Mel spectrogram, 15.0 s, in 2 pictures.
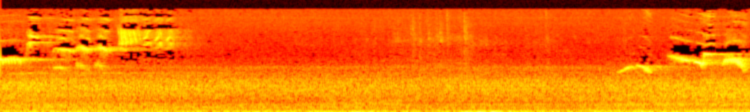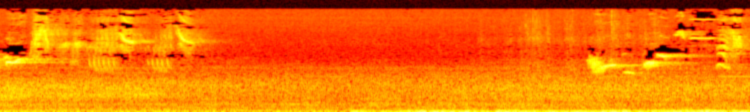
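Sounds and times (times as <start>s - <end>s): birds chirping and whistling: 13.4s - 15.0s.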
